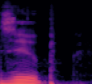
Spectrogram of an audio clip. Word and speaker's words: Zoop: Zip, zap, and zoot? – Zoop. – Zoop. – Zoop. – It's spelled Z-double-O-P. – Yeah, it's like hoop with a Z.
